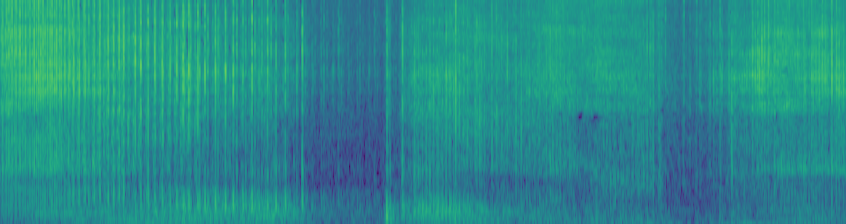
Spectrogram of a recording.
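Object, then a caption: Textured plastic rolling pin. A white, bumpy plastic rolling pin is held in one hand and scratched with the fingernails of the other, producing a dense, rapid, crackly scratching across the bumps. The scratching fades to a quiet pause, broken by a single sharp tap, then resumes more softly and builds back up toward the end.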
